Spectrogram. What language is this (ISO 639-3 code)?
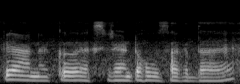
pan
